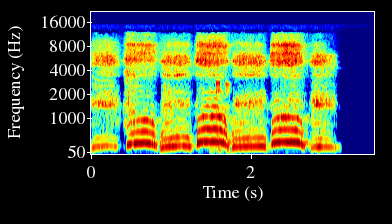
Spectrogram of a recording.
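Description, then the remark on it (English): Actor Roger Moore breathing heavily as he climbs stairs in a James Bond film, the audio left in the movie: about six loud, strained, voiced gasps in a steady rhythm, each with a slight groaning pitch, and no speech. “That's Roger Moore literally going up the stairs in the movie. They couldn't even take the audio out.”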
